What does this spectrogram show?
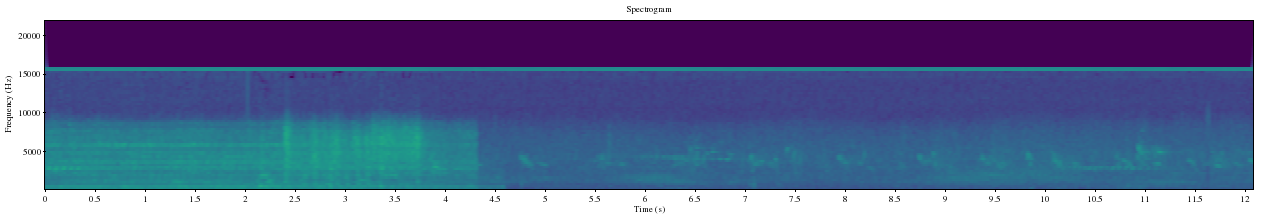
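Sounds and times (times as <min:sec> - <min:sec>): birds chirping: 0:00.0 - 0:05.8
outdoor background noise: 0:00.0 - 0:12.0.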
